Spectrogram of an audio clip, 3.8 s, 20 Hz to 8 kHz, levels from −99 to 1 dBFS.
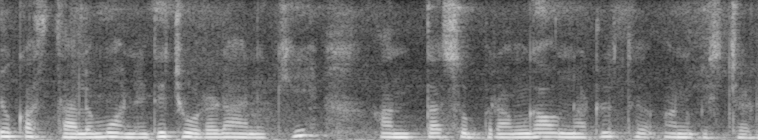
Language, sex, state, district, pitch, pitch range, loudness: Telugu, female, Andhra Pradesh, Krishna, 210 Hz, 205-230 Hz, -15 LUFS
